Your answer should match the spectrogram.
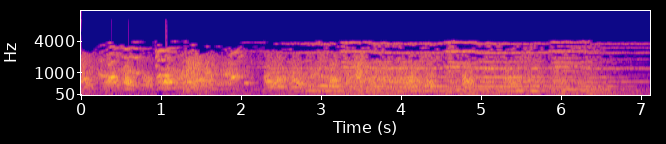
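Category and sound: animal, dog fighting wolves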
